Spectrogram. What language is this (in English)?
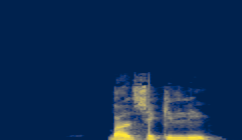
Uzbek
